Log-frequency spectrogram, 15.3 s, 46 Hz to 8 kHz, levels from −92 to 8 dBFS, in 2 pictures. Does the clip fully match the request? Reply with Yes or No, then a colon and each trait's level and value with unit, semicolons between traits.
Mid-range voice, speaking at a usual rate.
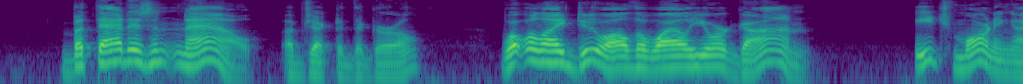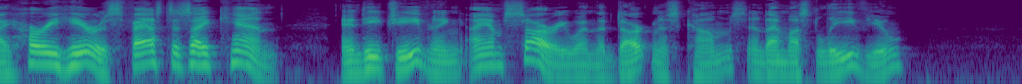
No: low, 125 Hz; average, 165 wpm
